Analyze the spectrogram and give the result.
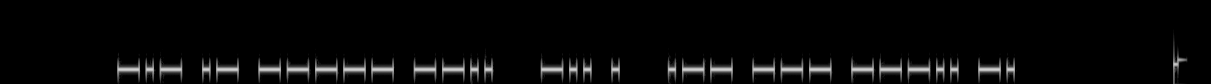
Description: Morse code, heard as a keyed tone, about 17 wpm, 700 Hz. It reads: KA0Z DE WO8N
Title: USA Callsign DE Callsign - 4 Characters - 17wpm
